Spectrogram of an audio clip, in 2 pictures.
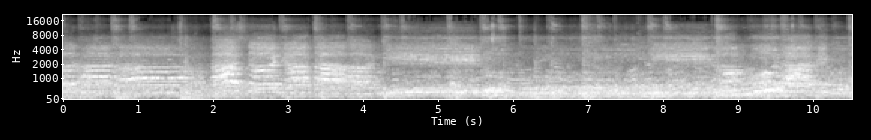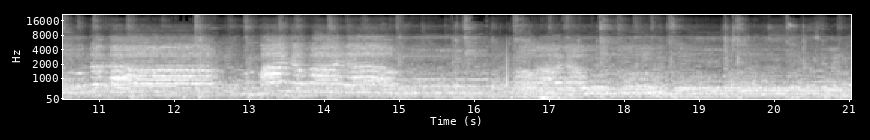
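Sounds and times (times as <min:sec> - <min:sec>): choir singing: 0:00.0 - 0:21.0.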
